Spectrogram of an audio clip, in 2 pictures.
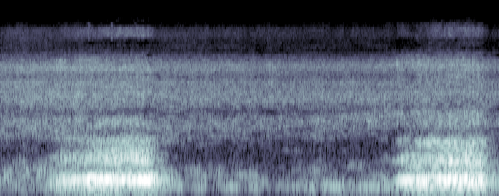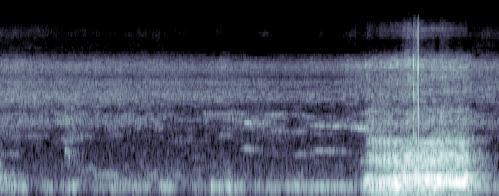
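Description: An English Bulldog snores in loud, rasping bursts about every four seconds.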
